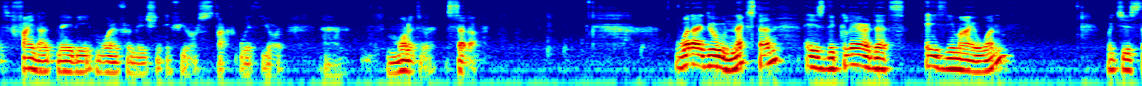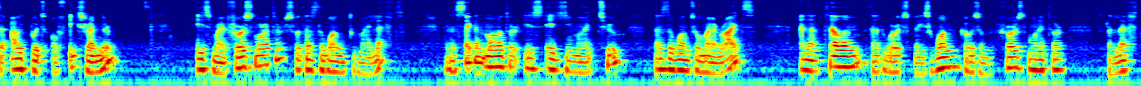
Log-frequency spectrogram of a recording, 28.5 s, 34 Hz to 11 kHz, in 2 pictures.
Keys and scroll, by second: 9.4 shift+super+q.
